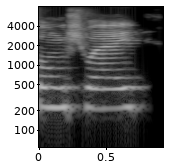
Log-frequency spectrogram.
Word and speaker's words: Feng: I like yeah it's spelled Fen but it's pronounced fun but it's one of them then for things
